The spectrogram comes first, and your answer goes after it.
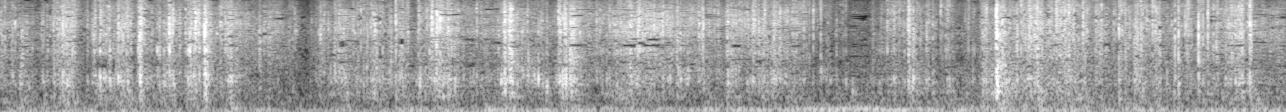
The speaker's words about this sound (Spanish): cortamos todo el exceso de la, del plástico. Cortamos todo el exceso del plástico.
